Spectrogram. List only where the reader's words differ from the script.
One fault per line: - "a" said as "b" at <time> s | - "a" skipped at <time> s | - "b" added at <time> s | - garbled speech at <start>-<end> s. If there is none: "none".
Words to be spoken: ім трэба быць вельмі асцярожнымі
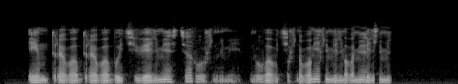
- "трэба" added at 0.9 s
- garbled speech at 2.5-3.9 s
